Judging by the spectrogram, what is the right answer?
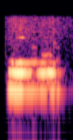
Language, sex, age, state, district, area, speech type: Maithili, female, 18-30, Bihar, Madhubani, rural, conversation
